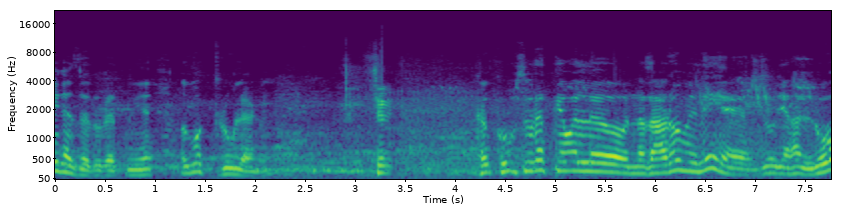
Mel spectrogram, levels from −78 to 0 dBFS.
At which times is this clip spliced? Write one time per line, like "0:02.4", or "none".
0:03.3

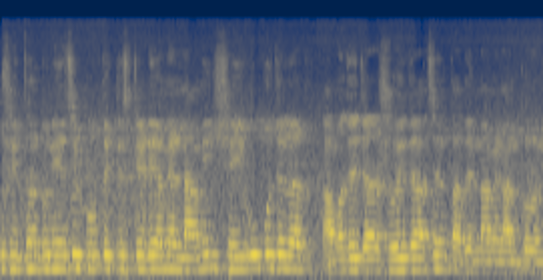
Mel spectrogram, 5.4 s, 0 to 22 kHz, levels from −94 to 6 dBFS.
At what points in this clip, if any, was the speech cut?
none

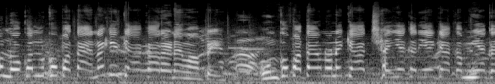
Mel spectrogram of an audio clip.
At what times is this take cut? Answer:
none

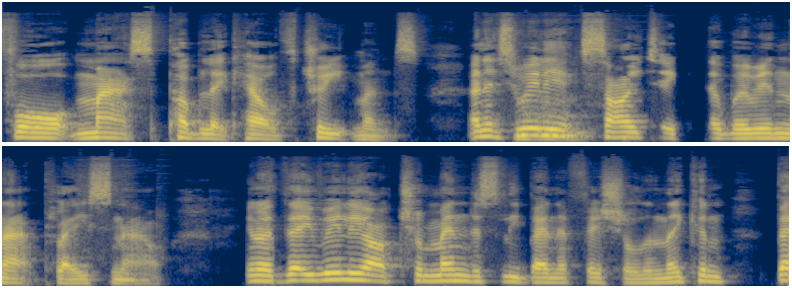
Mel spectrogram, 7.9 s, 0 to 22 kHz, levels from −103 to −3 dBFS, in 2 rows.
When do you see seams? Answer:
0:05.2

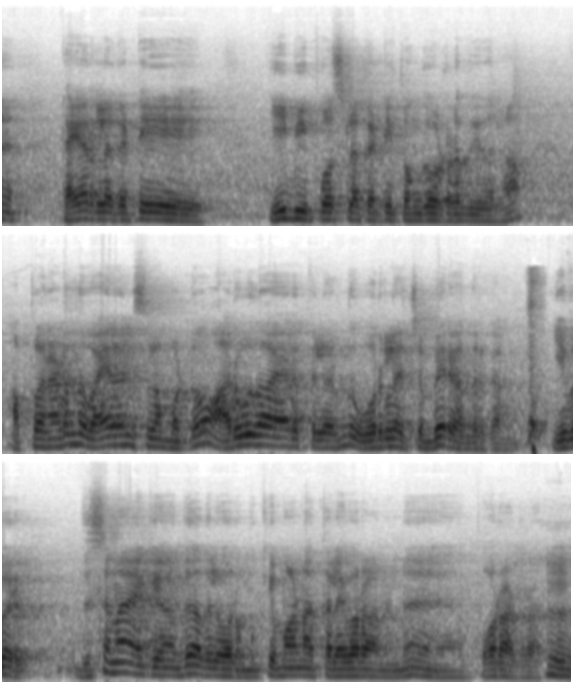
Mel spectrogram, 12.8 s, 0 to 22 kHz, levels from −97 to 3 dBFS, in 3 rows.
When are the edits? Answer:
0:08.2

